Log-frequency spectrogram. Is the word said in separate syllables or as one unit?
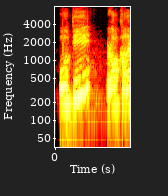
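one unit. The word is said smoothly without breaks.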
